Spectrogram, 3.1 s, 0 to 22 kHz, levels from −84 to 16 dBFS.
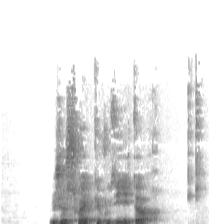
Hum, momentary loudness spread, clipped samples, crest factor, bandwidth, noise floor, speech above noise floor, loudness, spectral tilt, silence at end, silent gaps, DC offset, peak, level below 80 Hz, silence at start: none; 19 LU; under 0.1%; 18 dB; 16.5 kHz; -75 dBFS; 56 dB; -19 LUFS; -4 dB/octave; 0.1 s; none; under 0.1%; -4 dBFS; -58 dBFS; 0.75 s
